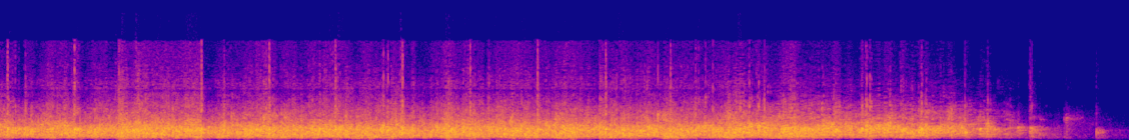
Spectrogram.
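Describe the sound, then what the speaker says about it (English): Loud, sustained audience applause fills a hall at a Montgomery County, Ohio State of the County event, steady for about five seconds before tapering off into silence. "Please give a round of applause for them."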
